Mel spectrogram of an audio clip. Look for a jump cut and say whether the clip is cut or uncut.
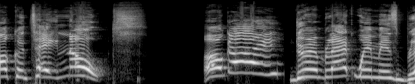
cut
